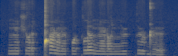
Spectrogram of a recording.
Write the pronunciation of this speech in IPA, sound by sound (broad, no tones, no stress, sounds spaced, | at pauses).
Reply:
ŋ ẽ ʃ ɤ ɾ ə ǃʰ ə̃ ɽ ə̃ ɾ ʏ f ɤ k l ə ŋ ẽ ɽ ɤ ɲ ʉ k ʉ ɖ ʏ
